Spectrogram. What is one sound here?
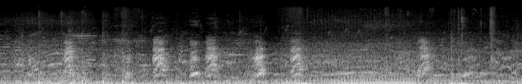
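A motor scooter engine hums as it rides past close by.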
